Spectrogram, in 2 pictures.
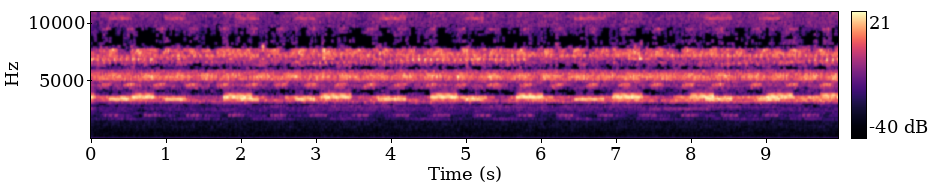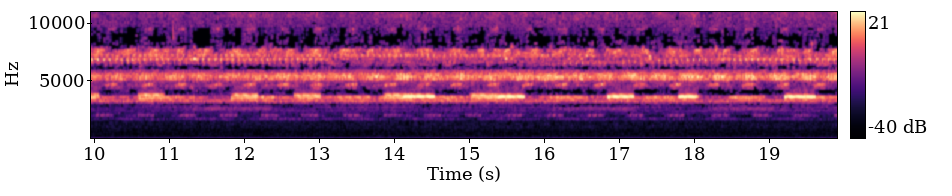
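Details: Chorus of crickets in a quiet park as evening falls: unbroken high ringing trill layered with repeated pulsed chirps, several callers overlapping, loudness rising and falling gently over twenty seconds.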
